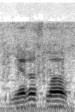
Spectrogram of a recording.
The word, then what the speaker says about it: Yaroslav: Jaroslav, how are you? Fine, very well. Now, am I pronouncing your name somewhat correctly? Yaroslav taki. Awesome.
